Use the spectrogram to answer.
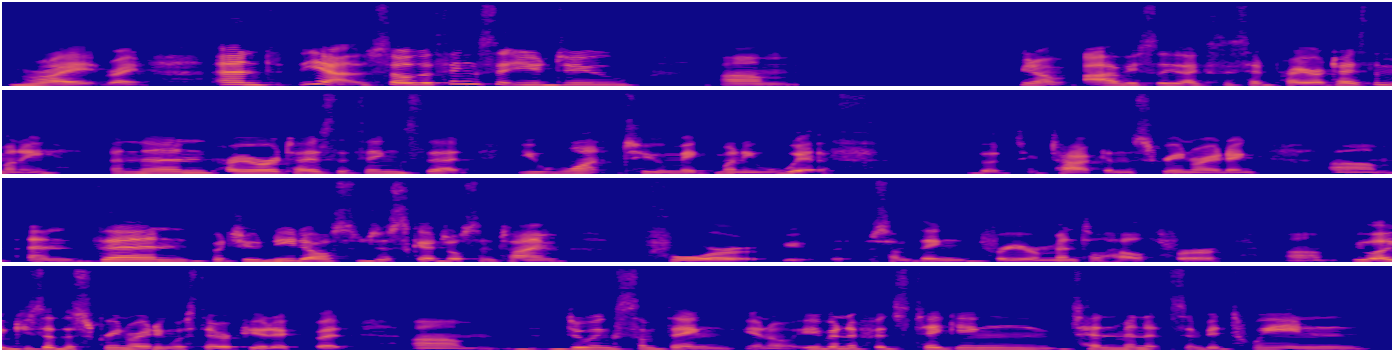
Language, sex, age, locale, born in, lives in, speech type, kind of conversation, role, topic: English, female, 60-64, en-US, United States, United States, conversation, advice, advisor, How can I boost my productivity without burning out?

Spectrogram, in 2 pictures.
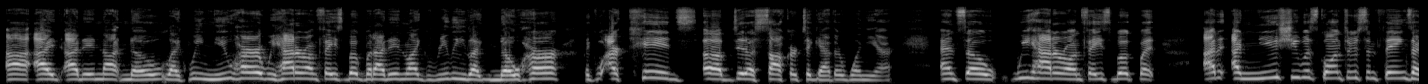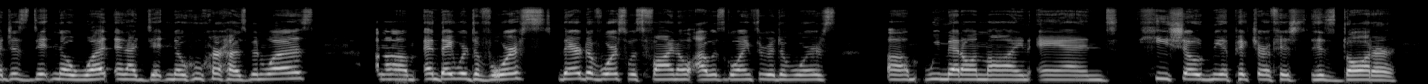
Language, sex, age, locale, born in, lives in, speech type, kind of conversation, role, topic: English, female, 40-44, en-US, United States, United States, conversation, unstructured, none, How do you deal with feeling betrayed by someone you love?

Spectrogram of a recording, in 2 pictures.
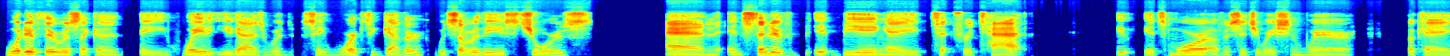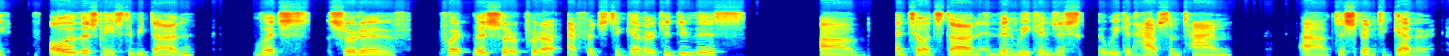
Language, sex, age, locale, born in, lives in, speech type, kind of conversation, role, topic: English, male, 45-49, en-US, United States, United States, conversation, advice, advisor, How can I better balance my work hours with family time?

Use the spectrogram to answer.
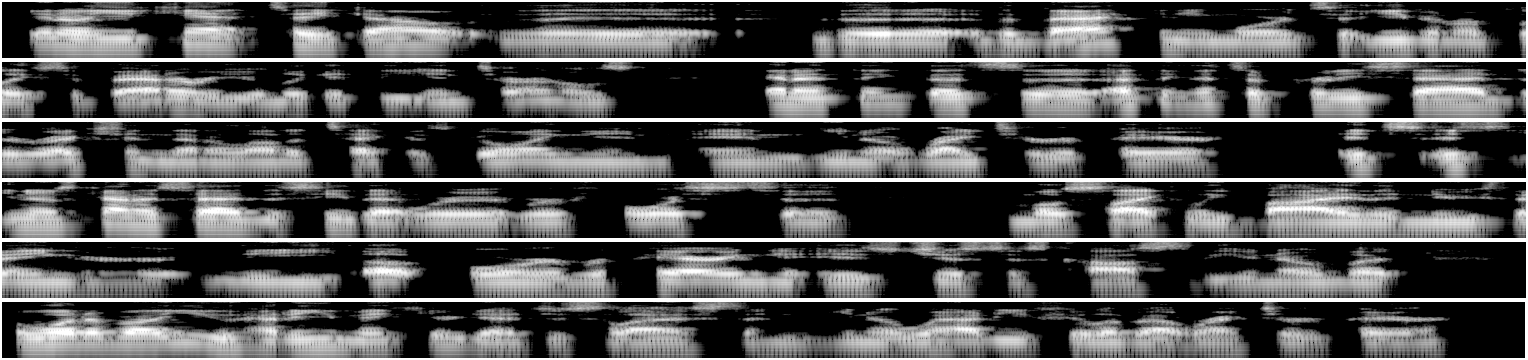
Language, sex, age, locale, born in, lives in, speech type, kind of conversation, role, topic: English, male, 25-29, en-US, United States, United States, conversation, unstructured, none, How do you make your gadgets last longer, and how do right-to-repair laws affect your choices?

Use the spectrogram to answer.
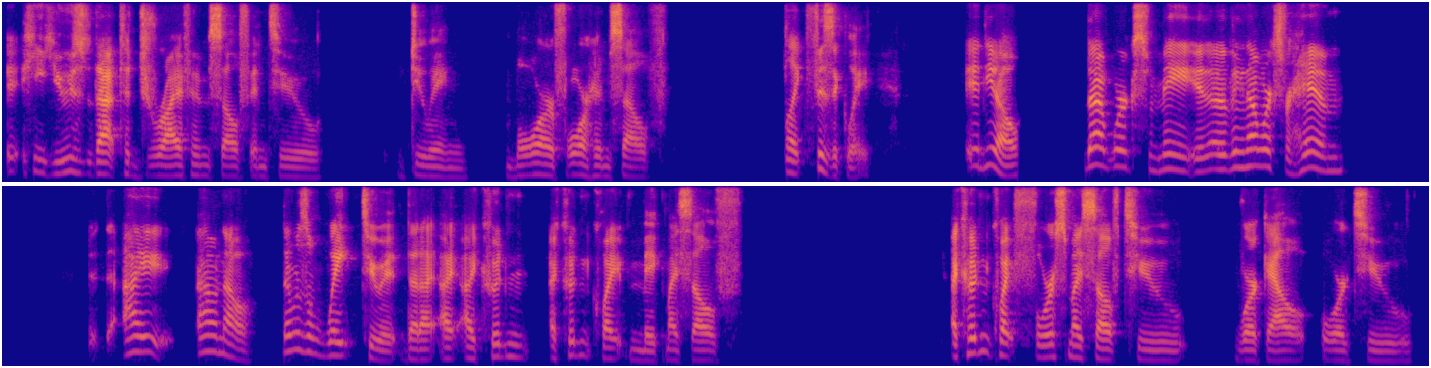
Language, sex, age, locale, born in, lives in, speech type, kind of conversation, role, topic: English, male, 25-29, en-US, United States, United States, conversation, podcast, guest, How can people find meaningful and healthy ways to cope with grief?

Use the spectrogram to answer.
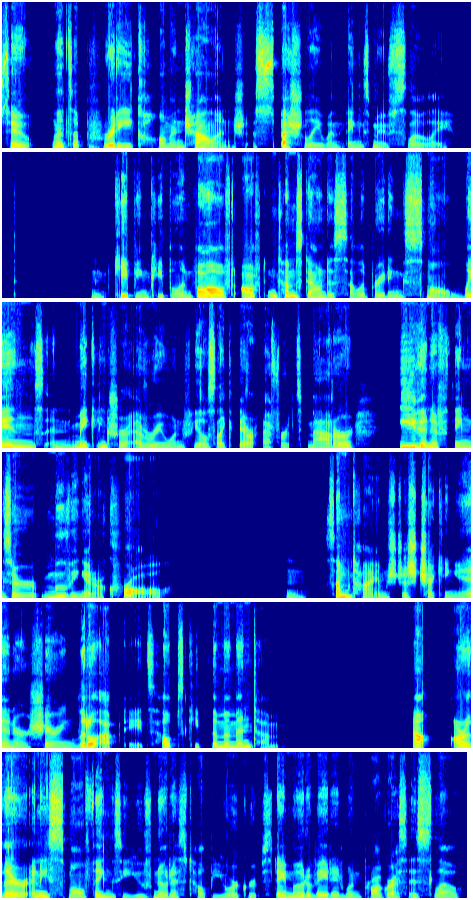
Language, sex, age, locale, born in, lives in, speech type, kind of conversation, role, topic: English, female, 25-29, en-US, United States, United States, read, expert-assistant, expert, What is the most effective way to use anthropology to solve real-world problems in communities?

